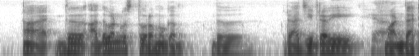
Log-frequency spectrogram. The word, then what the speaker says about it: തുറമുഖം: The other one was Thuramugam, the Rajeev Ravi one that has been in the Is that making how for it's a while. pronounced? Yeah, തുറമുഖം. Thuramugam. Okay. Thuramugam. തുരയല്ല തുറ. Thuramugam.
